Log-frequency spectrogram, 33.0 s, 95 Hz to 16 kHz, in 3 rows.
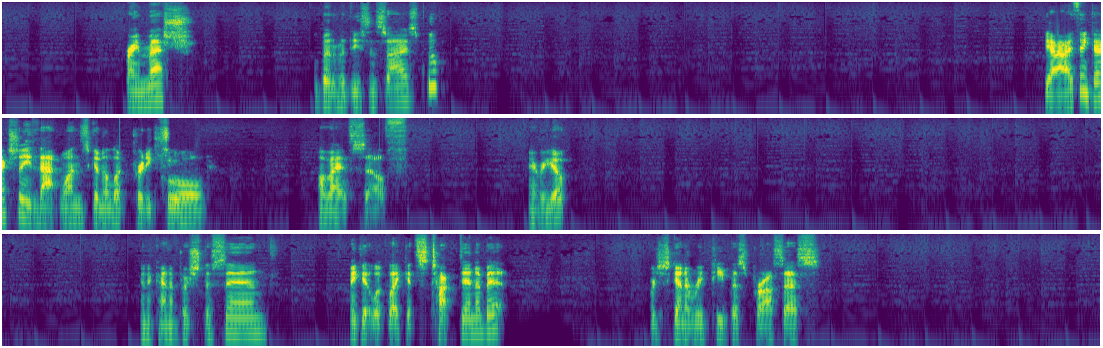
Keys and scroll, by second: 2.0 s, 4.8 shift+f, 7.0 ctrl+z, 13.4 shift+f, 13.8 shift+f, 19.1-21.0 typing.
